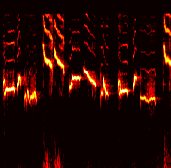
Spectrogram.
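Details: Orange-headed thrush singing as a lure for other birds: a continuous stream of loud, varied whistled phrases, mixing falling slurs, short chirps and sweet rising notes in quick succession.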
